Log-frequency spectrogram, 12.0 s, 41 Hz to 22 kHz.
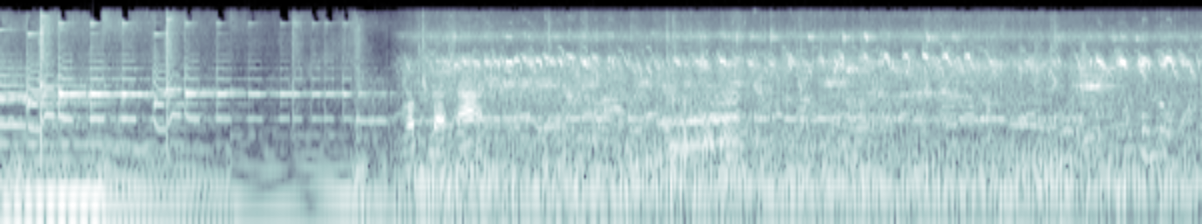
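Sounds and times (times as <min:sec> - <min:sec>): chicks and ducklings peeping: 0:04.0 - 0:12.0.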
